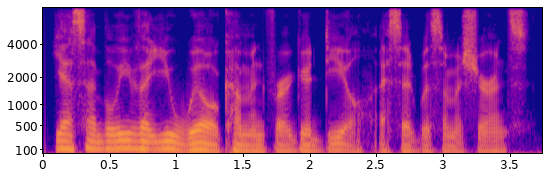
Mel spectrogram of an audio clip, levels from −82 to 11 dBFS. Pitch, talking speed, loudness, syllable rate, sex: 90 Hz, 270 wpm, -17 LUFS, 6.3 syllables/s, male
